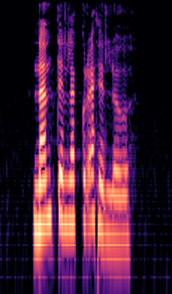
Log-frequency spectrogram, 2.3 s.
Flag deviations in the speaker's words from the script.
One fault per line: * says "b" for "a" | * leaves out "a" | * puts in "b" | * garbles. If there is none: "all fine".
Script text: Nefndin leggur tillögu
all fine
